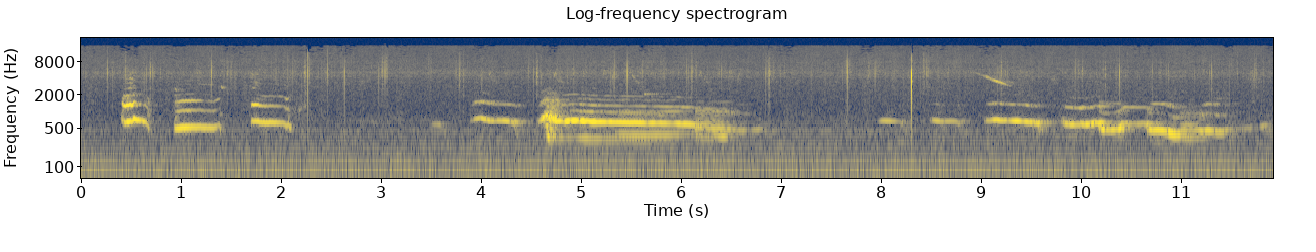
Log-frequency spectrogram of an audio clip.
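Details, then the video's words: Irish Wolfhound opens with short whines, then a long harmonic howl holding steady before fading, and ends with wavering, falling whimpers over a faint steady hum. "Irish Wolfhound, Howling, Barking & Whining"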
